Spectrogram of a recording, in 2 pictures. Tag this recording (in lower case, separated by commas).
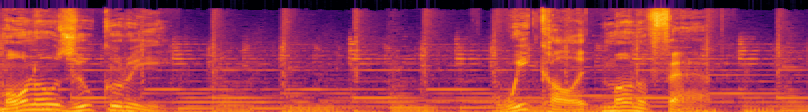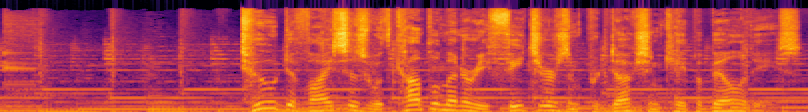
speech, music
